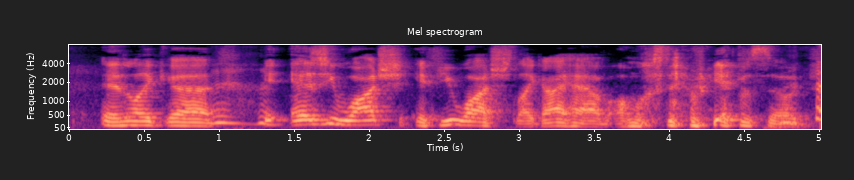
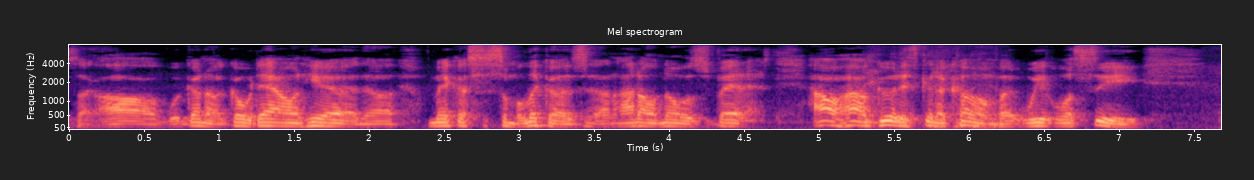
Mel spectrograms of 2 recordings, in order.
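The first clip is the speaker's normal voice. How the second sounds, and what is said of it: Exaggerated Southern drawl, Foghorn Leghorn-like. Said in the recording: “accent is amazing. I'm still trying. It's like Foghorn Leghorn”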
